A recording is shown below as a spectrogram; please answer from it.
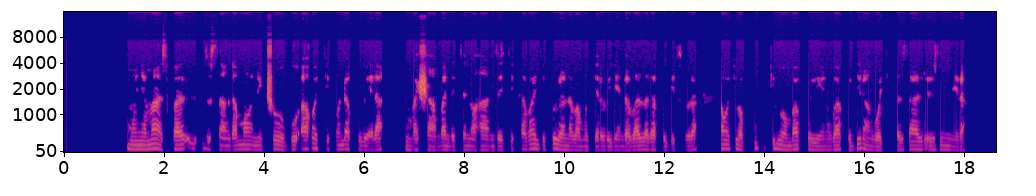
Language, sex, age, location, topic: Kinyarwanda, male, 36-49, Musanze, agriculture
